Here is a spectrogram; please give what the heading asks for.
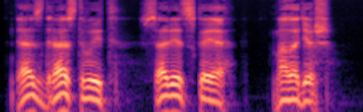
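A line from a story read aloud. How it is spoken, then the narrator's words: Abrupt hoarse shout, Georgian accent. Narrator (Russian): Сталин отрывисто выкрикнул хрипловатым голосом с сильным грузинским акцентом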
